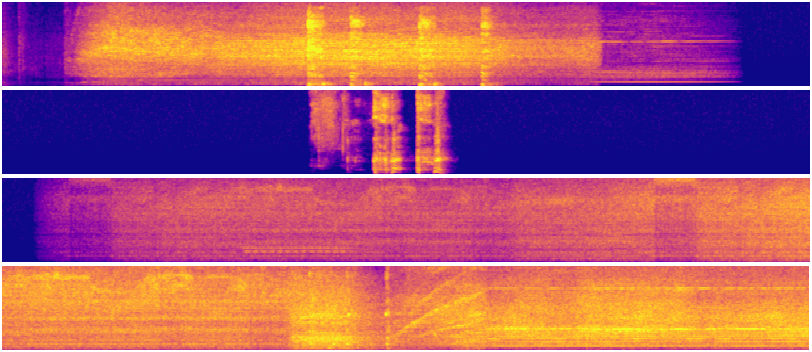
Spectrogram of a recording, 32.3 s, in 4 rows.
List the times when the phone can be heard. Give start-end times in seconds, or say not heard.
18.6-19.7.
